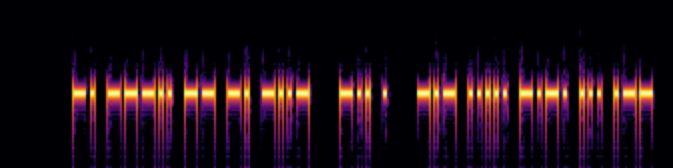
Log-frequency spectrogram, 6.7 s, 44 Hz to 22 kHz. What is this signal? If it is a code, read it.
Morse code, heard as a keyed tone, about 28 wpm, 700 Hz. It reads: N8MNX DE K5CSW
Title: USA Callsign DE Callsign 28wpm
